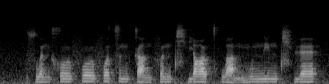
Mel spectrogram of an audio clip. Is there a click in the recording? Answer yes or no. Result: no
